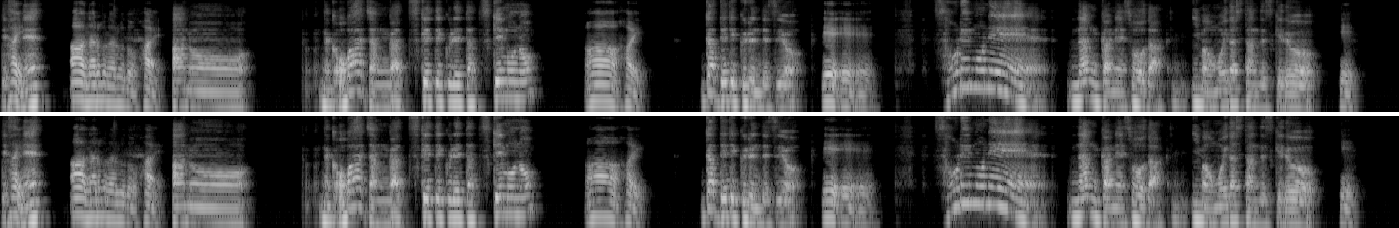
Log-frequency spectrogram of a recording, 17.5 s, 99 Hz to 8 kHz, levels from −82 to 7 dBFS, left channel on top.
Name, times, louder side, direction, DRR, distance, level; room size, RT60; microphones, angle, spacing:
voice 1, 0.0-0.5 1.7-1.8 2.1-3.1 4.0-6.7 8.8-10.0 11.7-13.1 13.3-16.4, equal, ahead, 0.7 m, -24 dB
voice 2, 0.9-2.0 7.3-8.0 10.3-10.9 16.7-16.9, left 2 dB, 70° left, 0.5 m, -23 dB
2.3 x 2.2 x 2.5 m
head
